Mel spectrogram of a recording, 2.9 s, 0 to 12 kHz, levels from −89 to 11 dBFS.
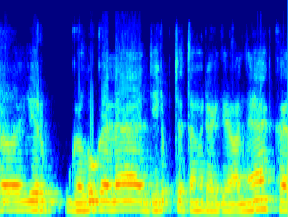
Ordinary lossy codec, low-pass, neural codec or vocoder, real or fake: MP3, 96 kbps; 9.9 kHz; none; real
